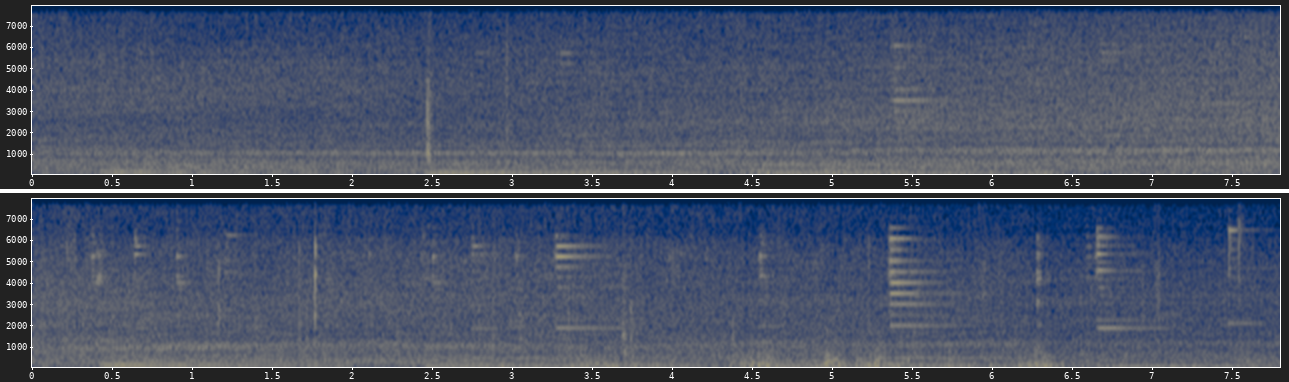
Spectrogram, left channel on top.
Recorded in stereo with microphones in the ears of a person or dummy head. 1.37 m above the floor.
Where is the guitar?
75° right (ahead or behind), 5 m.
